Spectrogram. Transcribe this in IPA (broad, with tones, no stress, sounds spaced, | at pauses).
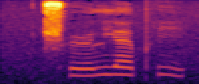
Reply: ʈ͡ʂʰ ɻ̩˧˥ l j ɛ˥˧ pʰ i˥˩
